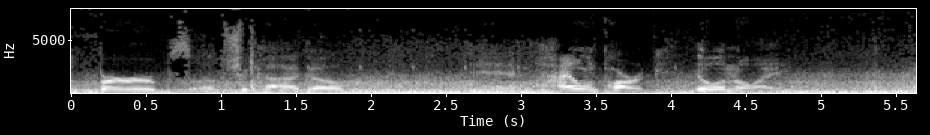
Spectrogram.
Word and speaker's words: Illinois: of Chicago Highland Park Illinois if I ever hear you pronounce the s in Illinois we might have words okay the same but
